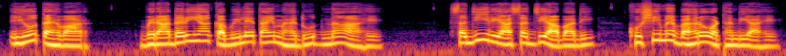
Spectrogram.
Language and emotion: Sindhi, neutral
